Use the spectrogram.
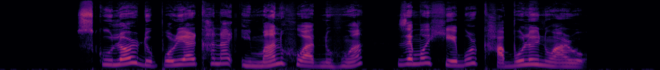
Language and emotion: Assamese, disgusted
